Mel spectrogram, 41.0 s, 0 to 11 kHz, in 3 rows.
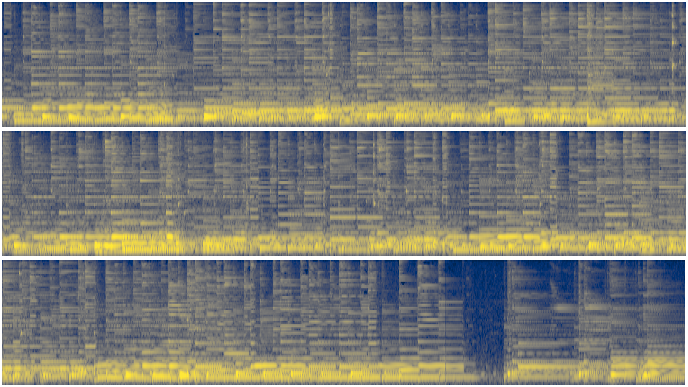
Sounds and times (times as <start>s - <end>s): Acoustic guitar: 0.0s - 41.0s.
